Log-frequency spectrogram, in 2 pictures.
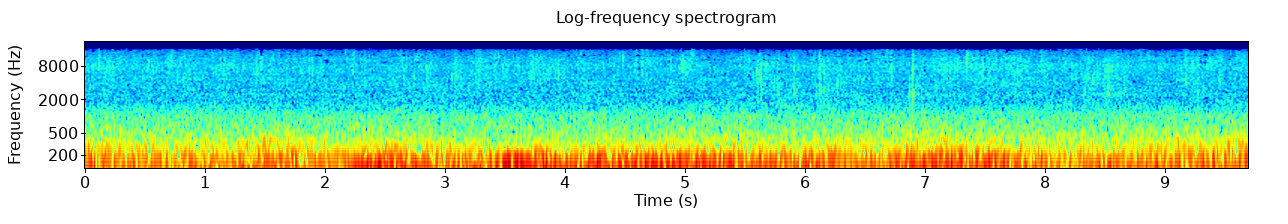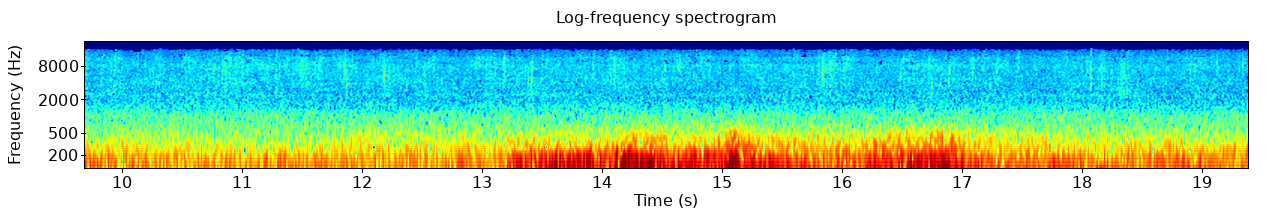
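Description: Heavy rain pours steadily through a thunderstorm, its constant hiss broken by deep rolling thunder, with one rumble early on and a louder, longer one later.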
